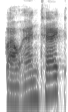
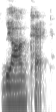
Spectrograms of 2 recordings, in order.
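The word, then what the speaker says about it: BioNTech: and then on january 27 i bought bnt x year because of some positive news regarding bioentech and also the p e ratio of oh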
